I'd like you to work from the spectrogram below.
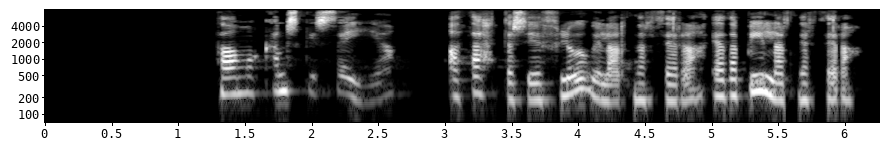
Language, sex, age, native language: Icelandic, female, 30-39, Icelandic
